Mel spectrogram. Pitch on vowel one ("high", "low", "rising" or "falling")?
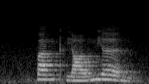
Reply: high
